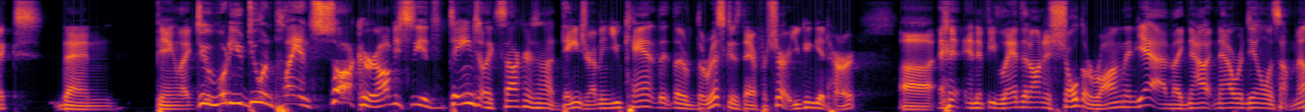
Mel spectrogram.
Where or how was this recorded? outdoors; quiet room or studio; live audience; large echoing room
quiet room or studio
